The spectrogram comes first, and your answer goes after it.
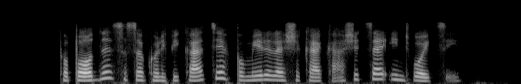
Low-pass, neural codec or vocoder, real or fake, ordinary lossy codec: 7.2 kHz; codec, 24 kHz, 0.5 kbps, DualCodec; fake; Opus, 16 kbps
